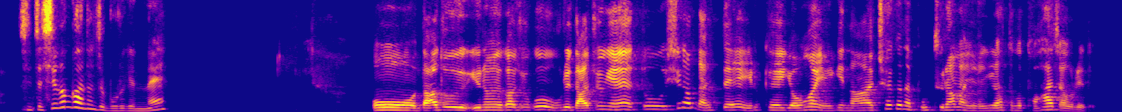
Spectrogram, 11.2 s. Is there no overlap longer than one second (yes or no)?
yes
